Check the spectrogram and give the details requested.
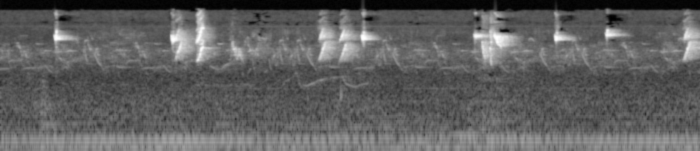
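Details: Female saffron finch calling to stimulate the male: scattered sharp chirps in small clusters with short flat whistles between, steady low hum underneath.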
